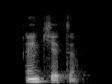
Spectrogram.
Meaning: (adjective) feminine singular of inquiet; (verb) inflection of inquiéter: 1. first/third-person singular present indicative/subjunctive 2. second-person singular imperative
- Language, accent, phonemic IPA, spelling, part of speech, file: French, France, /ɛ̃.kjɛt/, inquiète, adjective / verb, LL-Q150 (fra)-inquiète.wav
